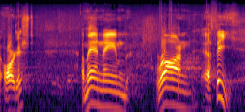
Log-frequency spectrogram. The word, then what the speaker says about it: Athey: a man named ron athief it's spelled a t h e y but he insisted it be pronounced like a hyphen t h double e ron a thief and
